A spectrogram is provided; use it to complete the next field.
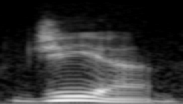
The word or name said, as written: Gaea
